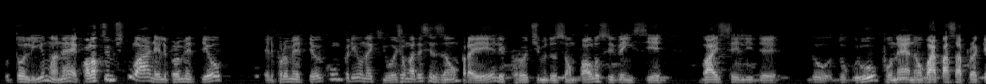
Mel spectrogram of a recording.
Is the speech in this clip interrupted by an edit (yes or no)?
no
